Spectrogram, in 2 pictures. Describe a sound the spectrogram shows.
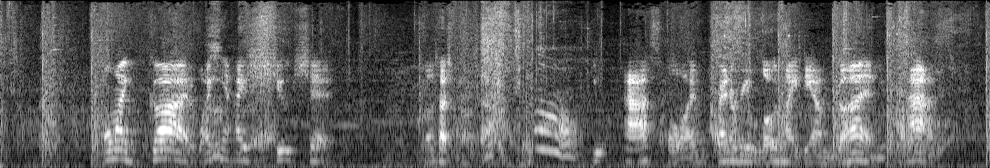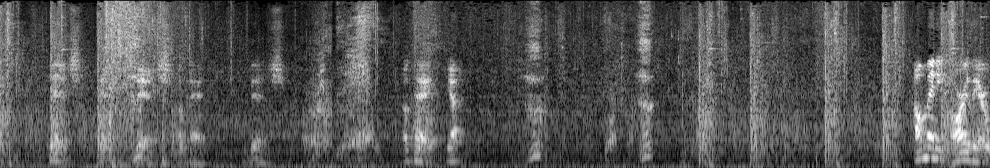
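A young man talks with animation into a headset microphone, close by.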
